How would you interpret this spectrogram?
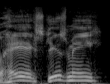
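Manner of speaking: high, drawn-out call for attention. Retold or imitated. Customer flagging a man cutting the line, first call. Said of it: "then I'm yelling".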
